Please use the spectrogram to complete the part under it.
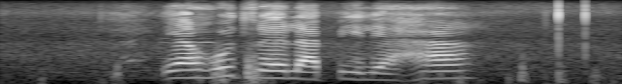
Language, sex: Southern Sotho, female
